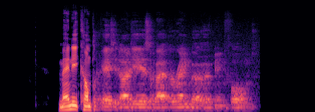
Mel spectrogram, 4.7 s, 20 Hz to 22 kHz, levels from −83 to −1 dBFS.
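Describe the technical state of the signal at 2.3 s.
At 2.3 s the speech sits inside a switch to a distant microphone, running from 1.44 to 3.88 s, likely because the close microphone dropped out and a farther one took over. The sound turns roomy, hollow and thinner, about 10 dB quieter, with a noise floor roughly 30 dB below the speech. The waveform shows an abrupt drop in amplitude at the start and an abrupt rise at the end, and the spectrogram shows weaker low frequencies and smeared, reverberant tails.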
